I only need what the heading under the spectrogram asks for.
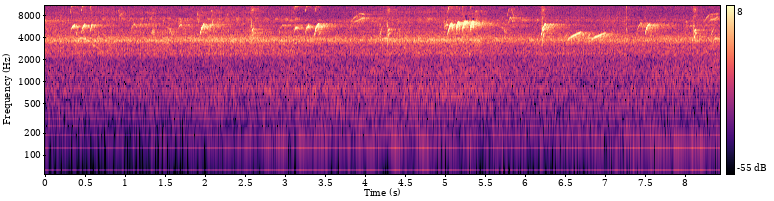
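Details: Plumbeous euphonia at Tunnels, San Martín, gives short thin high chips and brief upslurred notes at irregular intervals, over a steady high insect drone.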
